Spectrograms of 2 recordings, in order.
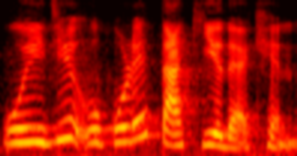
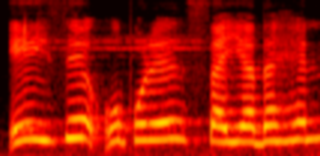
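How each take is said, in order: First: Standard তাকিয়ে, দেখেন with a clear "kh"; careful Bengali with full "kh" in দেখেন; standard form. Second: Higher voice, চাইয়া with an "s" onset; দেখেন softened to "dehen", dialect style; regional dialect. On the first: Teacher gives the standard version of the sentence, standard pronunciation. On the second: Teacher reads out a regional sentence, dialect pronunciation. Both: Shown as a demonstration. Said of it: "এটার প্রমিত রূপ কি হবে?".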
